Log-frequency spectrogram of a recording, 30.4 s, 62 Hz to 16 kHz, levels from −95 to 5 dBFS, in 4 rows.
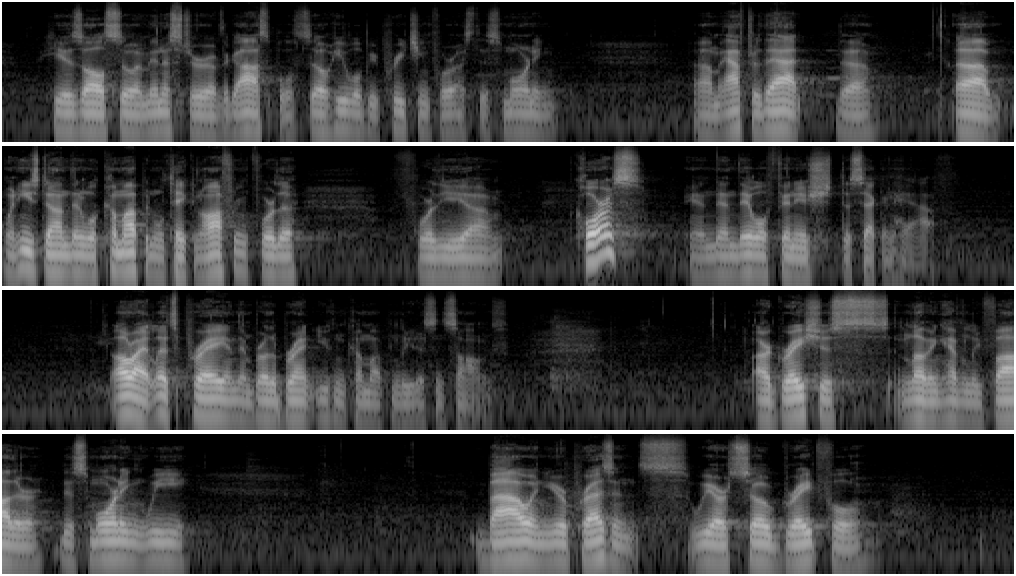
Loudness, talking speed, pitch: -33 LUFS, 160 wpm, 100 Hz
